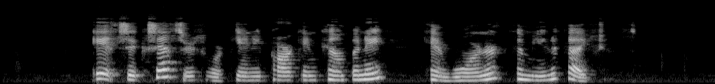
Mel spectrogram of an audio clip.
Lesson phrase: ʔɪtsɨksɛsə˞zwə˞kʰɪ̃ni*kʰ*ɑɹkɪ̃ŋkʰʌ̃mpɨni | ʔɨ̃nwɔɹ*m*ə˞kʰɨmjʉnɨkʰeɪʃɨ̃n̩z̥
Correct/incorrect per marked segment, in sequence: incorrect, incorrect

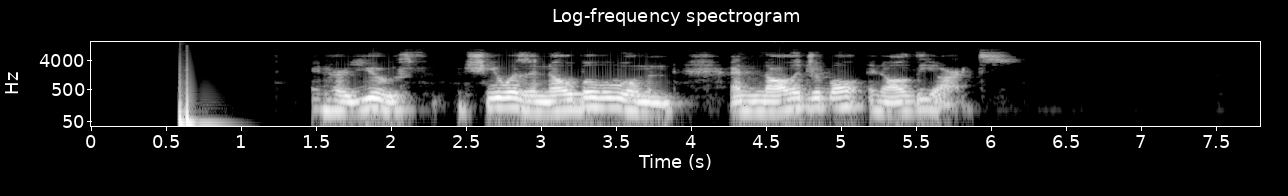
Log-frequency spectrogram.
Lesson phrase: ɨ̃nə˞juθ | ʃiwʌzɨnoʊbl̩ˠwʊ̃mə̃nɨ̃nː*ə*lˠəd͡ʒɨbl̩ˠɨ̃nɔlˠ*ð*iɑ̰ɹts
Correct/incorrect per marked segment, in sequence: incorrect, correct

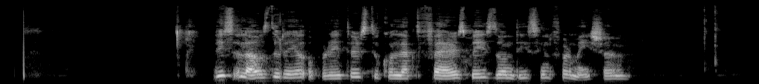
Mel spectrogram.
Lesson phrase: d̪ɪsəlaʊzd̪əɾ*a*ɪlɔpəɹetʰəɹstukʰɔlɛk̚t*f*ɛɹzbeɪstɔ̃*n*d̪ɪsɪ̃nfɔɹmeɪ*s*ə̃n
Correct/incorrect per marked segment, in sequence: incorrect, correct, correct, incorrect

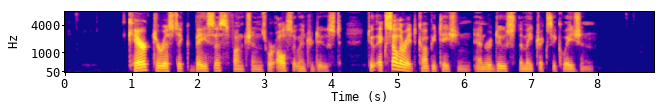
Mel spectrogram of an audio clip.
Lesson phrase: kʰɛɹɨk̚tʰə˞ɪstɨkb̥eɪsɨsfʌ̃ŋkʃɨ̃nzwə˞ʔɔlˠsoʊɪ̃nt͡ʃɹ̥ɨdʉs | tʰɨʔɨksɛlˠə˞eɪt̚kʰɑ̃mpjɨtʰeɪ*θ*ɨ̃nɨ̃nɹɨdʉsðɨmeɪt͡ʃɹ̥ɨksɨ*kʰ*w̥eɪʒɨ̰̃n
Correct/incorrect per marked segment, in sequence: incorrect, correct

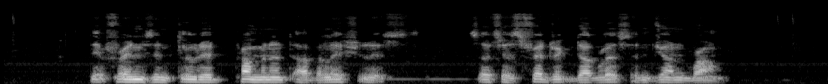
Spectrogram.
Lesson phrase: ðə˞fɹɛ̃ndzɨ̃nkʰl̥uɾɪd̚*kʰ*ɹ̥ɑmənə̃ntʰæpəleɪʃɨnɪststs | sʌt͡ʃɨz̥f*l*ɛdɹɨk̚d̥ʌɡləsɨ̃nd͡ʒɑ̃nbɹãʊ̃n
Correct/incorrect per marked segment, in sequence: incorrect, incorrect

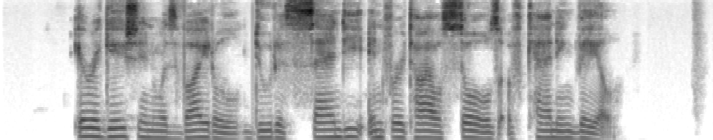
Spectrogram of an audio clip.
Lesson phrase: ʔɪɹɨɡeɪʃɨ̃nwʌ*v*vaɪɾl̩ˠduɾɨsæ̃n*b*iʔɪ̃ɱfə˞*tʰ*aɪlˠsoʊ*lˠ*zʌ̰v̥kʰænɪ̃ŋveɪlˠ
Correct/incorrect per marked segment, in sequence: incorrect, incorrect, correct, correct

